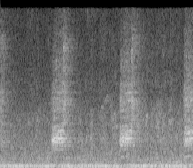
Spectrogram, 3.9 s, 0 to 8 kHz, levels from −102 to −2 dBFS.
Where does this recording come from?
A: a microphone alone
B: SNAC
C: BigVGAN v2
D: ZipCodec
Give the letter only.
A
